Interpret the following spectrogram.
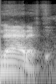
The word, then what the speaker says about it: Natick: I mean, he's in Natick. Is that how you pronounce it? Oh, he's in Natick.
